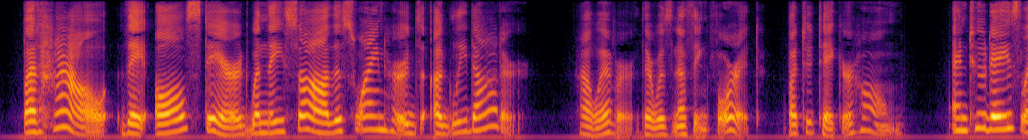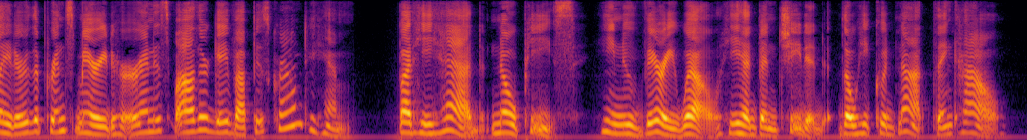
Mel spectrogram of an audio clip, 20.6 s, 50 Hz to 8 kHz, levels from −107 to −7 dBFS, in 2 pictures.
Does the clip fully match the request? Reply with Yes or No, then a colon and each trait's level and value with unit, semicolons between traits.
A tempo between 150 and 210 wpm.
Yes: average, 170 wpm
